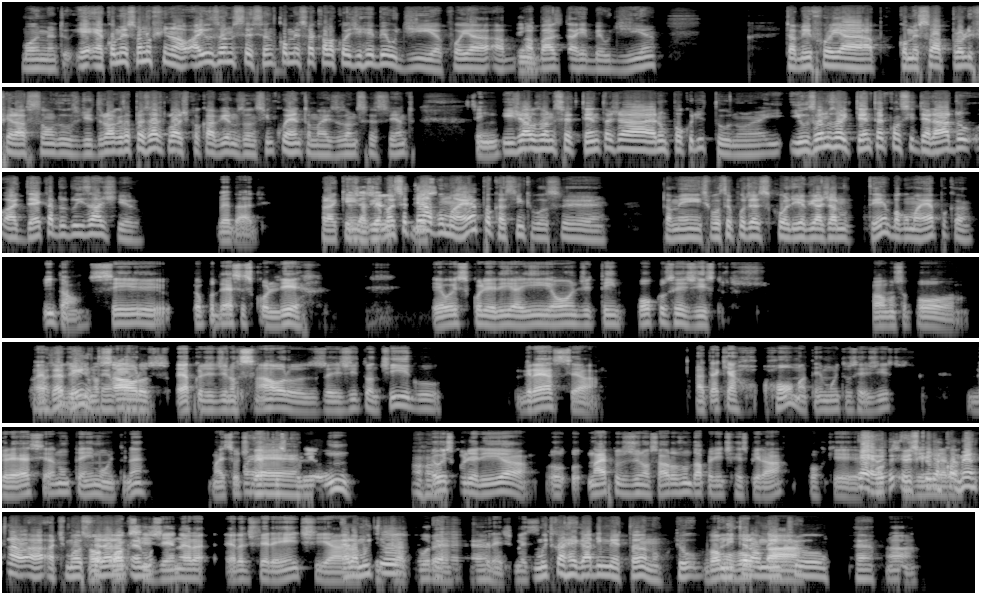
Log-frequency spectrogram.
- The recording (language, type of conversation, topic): Portuguese, unstructured, Se você pudesse viajar no tempo, para que época iria?
- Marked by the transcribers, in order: other background noise; tapping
